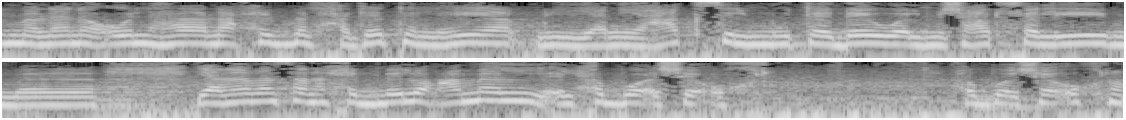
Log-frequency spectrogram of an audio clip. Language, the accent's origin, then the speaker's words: Arabic; Egypt; واللي حاسينه كلنا كمصريين كبني أدمين عايشين في المجتمع ده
